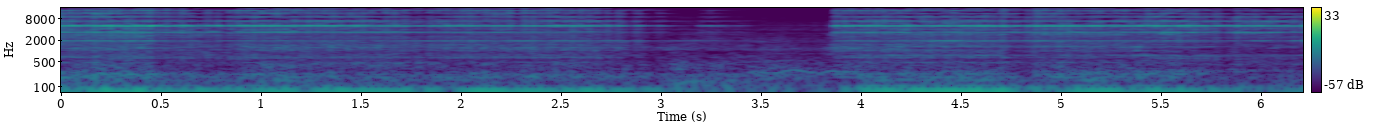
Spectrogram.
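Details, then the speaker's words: Home-built Fire-Lite MS-9200UD fire alarm system: high, steady bell ringing cuts out briefly and returns after a System Sensor i3 smoke detector near the water heater slowly tripped the panel. Fire alarm sounding after smoke detector activation. "Okay, maybe System Sensor doesn't make the best smoke detectors because my goodness, they take a while."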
